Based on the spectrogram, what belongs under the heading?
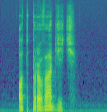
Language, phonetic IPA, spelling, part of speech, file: Polish, [ˌɔtprɔˈvad͡ʑit͡ɕ], odprowadzić, verb, Pl-odprowadzić.ogg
